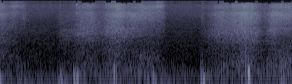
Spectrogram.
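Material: Nothing is struck.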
